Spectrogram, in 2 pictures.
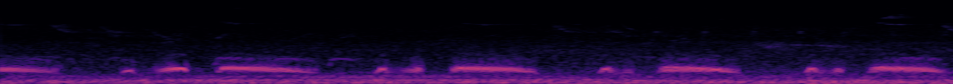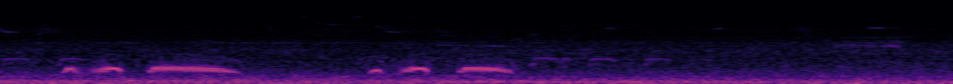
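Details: Decoy spotted dove in training exchanging calls with a wild rival that fights from afar and is finally driven off; soft hollow coos in repeated groups of short and long notes, roughly one per second, low background rumble.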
